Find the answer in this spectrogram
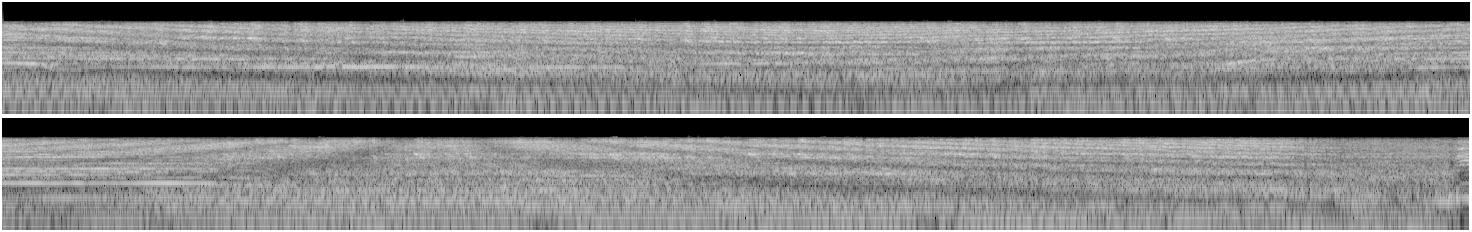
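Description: Hardcore techno played loud over a club sound system, with a whooshing flanger-style sweep that slowly rises and falls every few seconds over a steady low-end pulse.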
